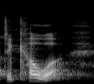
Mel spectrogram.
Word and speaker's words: Tekoa: The words of Amos, who was among the herdmen of Tekoa. It's spelled like Tekoa, Georgia, but it's pronounced like Tekoa, Georgia, but it's spelled T-E-K-O-A, but it pronounce it just like Tekoa.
